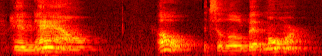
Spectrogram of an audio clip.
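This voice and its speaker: A man with lively intonation in audible room echo. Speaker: preacher. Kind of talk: sermon.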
